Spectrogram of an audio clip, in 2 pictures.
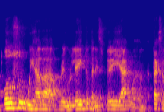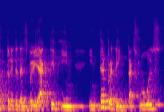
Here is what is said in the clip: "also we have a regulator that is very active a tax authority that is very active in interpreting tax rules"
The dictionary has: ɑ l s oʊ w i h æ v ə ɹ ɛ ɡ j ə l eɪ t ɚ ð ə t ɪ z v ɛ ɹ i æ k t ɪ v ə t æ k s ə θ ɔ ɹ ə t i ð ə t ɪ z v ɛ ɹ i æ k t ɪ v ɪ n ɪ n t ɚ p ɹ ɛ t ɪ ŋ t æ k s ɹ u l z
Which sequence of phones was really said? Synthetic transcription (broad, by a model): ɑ l s oʊ w i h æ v ə ɹ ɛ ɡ j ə l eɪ t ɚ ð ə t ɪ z v ɛ ɹ i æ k t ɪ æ k s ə t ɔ ɹ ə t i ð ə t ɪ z v ɛ ɹ i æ k t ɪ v ɪ n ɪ n t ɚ p ɹ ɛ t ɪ ŋ t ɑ k s ɹ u l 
